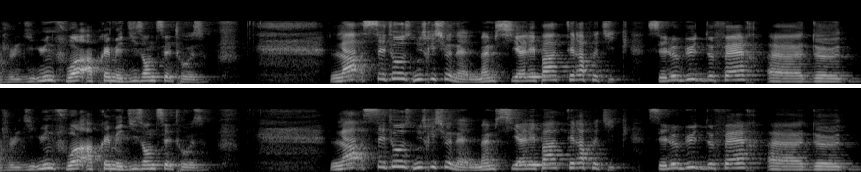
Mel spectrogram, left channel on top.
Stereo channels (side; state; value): both; normal; correlation 0.72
